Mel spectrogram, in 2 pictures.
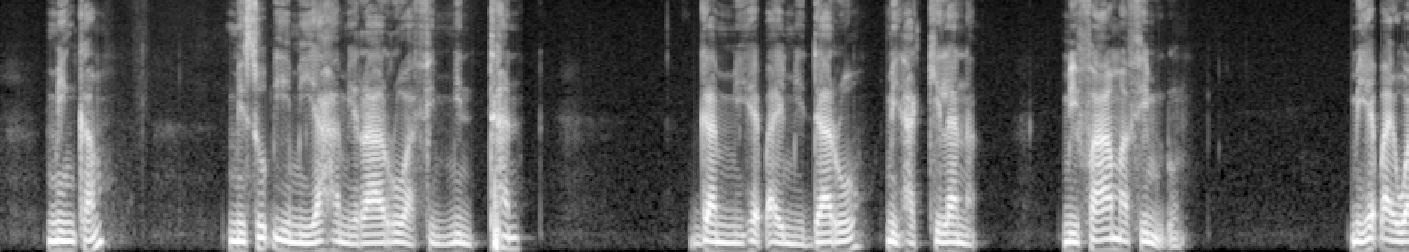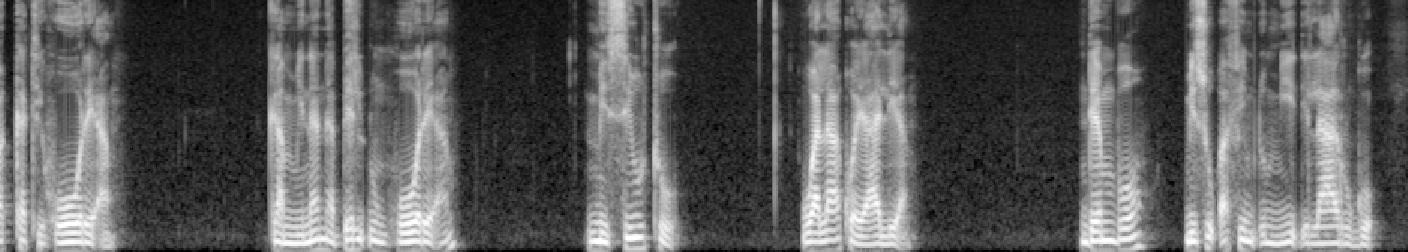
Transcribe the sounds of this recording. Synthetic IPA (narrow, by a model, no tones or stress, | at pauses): miŋkam | isoɓiːmijahamiɾaːɾɔwafimːintʰan | ɡamːiɦɛɓajmidaɾɔ | mihakːilana | mifaːmafimɗṵm | mihɛɓajwakːatʰihɔːɾɛ̰ʔa̰m | ɡ̥amːinanabelɗumhɔːɾɛʔam | isiwtʰɔ̰ | walaːkɔjalia̰m | ndɛmbɔ | misuɓafimɗumːijiɗilaːɾuɡɔ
